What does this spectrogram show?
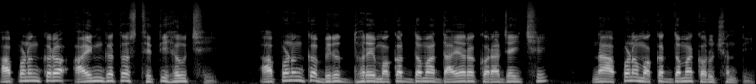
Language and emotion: Odia, neutral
